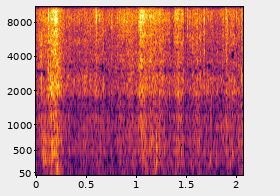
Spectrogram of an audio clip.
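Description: Thin plastic shopping bag rustling and crinkling as it is handled, with a louder crackle just after the start.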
